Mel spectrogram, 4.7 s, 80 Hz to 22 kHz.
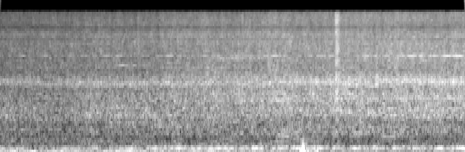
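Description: The original factory exhaust of a 1979 Pontiac Trans Am 10th Anniversary Edition's V8 idling, a steady low rumble, with one faint click about three seconds in.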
